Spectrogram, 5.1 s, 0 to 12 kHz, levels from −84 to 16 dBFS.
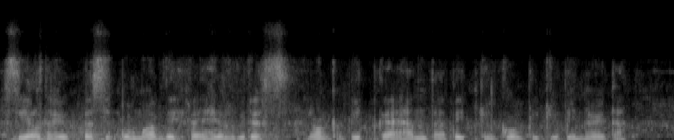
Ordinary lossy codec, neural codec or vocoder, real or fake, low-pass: Opus, 16 kbps; codec, 16 kHz, 4.8 kbps, FACodec; fake; 7.2 kHz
